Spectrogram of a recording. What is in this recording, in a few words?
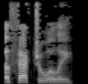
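"effectually", British English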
